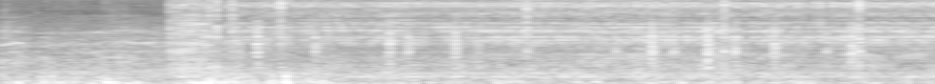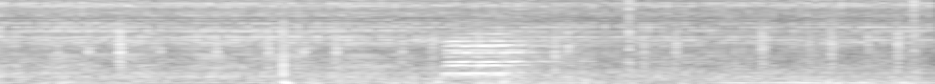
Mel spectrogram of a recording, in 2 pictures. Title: knocking noise present on freewheeling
